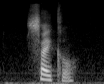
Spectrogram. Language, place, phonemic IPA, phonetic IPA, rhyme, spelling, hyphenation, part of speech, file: English, California, /ˈsaɪ.kəl/, [ˈsʌɪ.kəl], -aɪkəl, cycle, cyc‧le, noun / verb, En-us-cycle.ogg
- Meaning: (noun) 1. An interval of space or time in which one set of events or phenomena is completed 2. A complete rotation of anything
